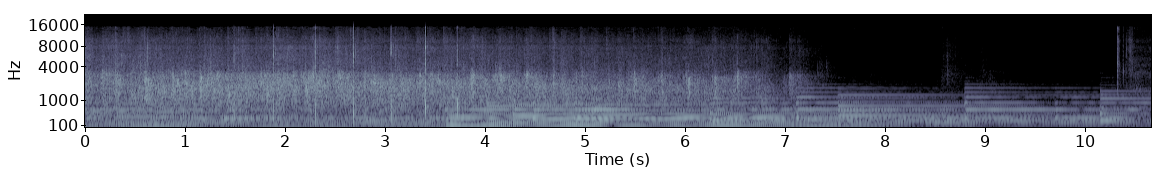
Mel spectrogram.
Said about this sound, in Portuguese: Se você quer que essa palavra pode falar com você, você pode aplaudir o Senhor, começar a aplaudir.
